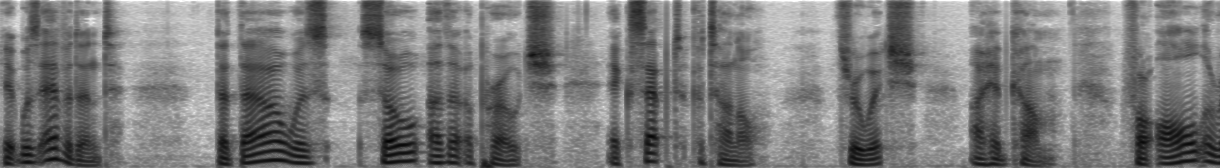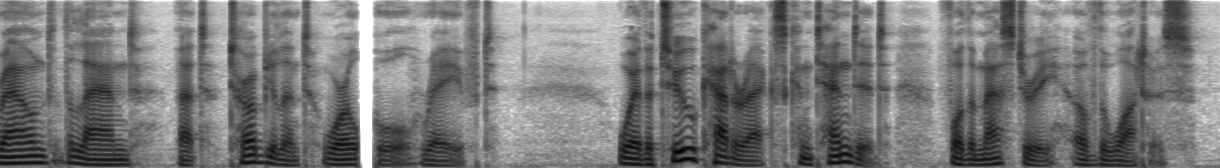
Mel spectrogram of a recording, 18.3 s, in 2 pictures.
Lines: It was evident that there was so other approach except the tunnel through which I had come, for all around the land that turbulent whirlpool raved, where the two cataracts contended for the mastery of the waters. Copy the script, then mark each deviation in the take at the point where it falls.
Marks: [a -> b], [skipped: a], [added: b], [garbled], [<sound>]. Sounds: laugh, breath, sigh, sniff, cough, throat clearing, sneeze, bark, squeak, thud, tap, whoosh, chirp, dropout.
It was evident that there was so other approach except the tunnel through which I had come, for all around the land that turbulent whirlpool [dropout] raved, where the two cataracts contended for the mastery of the waters.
